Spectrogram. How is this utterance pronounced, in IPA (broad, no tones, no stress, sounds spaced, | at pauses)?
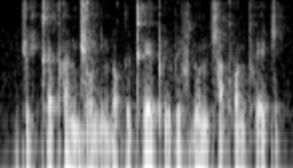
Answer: c o ç kʼ ɛ pʰ ɐ n d͡ʑ o ʎ e n ɗ ɔ k ɨ kʼ e pʼ i p i f ɗ u n cʰ a pʼ ɔ n pʼ e c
